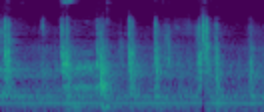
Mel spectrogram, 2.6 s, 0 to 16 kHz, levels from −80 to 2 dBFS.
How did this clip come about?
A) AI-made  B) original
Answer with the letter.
B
